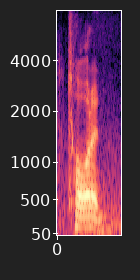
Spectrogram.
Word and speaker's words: Thorfinn: Now, the high point of that Arcadian Norse power in the area was under Torrin Sigurdsson, Torrin the Mighty, spelled Thorfinn, but I'm assured it's pronounced Torrin.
